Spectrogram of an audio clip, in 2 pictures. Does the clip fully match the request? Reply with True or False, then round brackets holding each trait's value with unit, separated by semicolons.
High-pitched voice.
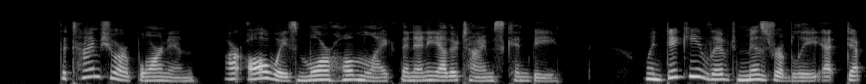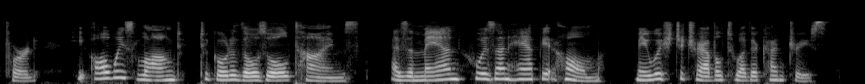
True (200 Hz)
